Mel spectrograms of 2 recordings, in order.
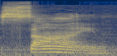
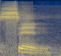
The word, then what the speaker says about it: sine: solve our problems so um this one is pronounced sign sign I know that we abbreviate s n but we do not call it sin we never call it sin that is sign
